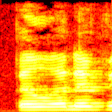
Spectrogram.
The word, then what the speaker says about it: Denis Villeneuve: Denis Villeneuve? Villeneuve.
